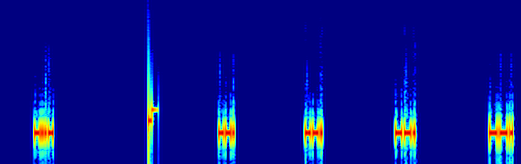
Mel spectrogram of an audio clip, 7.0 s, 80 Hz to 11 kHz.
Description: Morse code, heard as a keyed tone, about 47 wpm, spaced as for 9 wpm, 700 Hz. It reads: X GGGG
